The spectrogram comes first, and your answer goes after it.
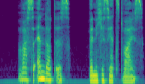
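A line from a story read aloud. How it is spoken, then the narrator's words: Metallic voice, resuming. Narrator (German): setzte Hüseyin mit seiner metallischen Stimme wieder an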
